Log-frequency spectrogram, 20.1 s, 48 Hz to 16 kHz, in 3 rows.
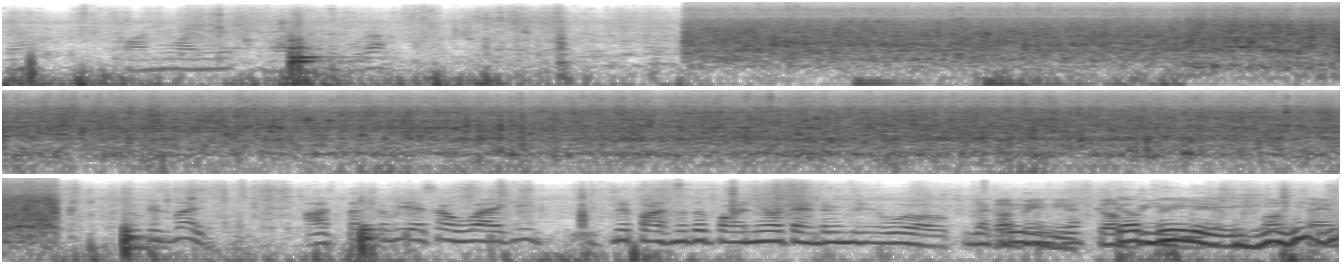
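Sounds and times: stream water rushing: 0:03.4 - 0:13.7.

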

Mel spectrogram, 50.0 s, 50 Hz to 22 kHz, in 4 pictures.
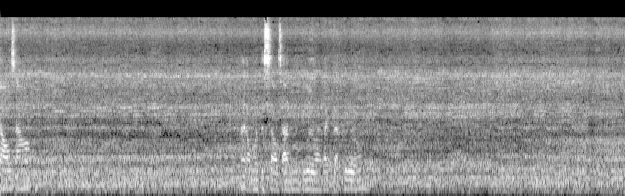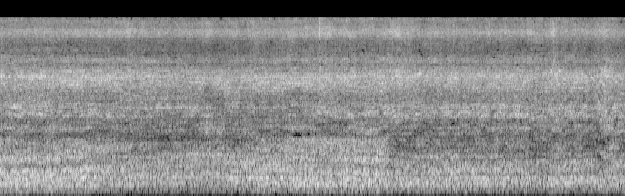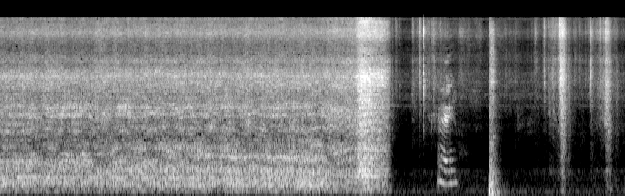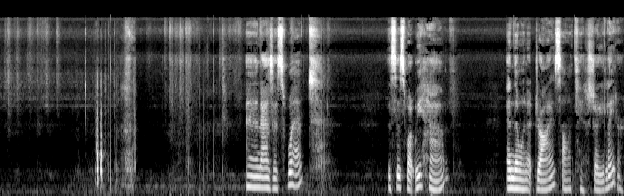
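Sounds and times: gas torch flame hissing: 0:00.0 - 0:32.9.

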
